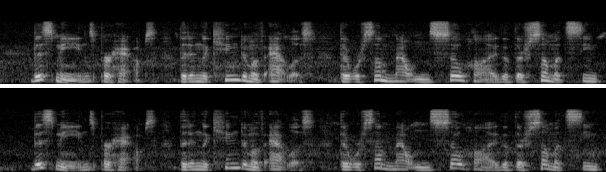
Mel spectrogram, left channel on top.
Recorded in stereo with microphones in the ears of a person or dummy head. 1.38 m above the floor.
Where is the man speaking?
20° left (ahead or behind), 0.7 m.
